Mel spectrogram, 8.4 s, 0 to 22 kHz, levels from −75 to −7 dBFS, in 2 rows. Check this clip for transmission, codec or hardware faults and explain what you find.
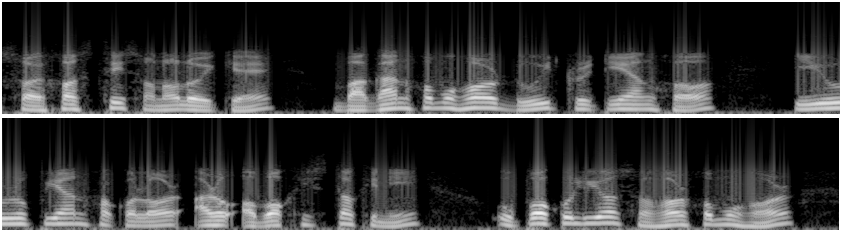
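Three faults run through the whole of this speech clip, stacking a bright hiss, a smeared codec texture and a level-dependent buzz.

Low bit depth with noise shaping runs from start to end. The samples carry too few bits, consistent with roughly a 10-bit word length, and the rounding error is fed back so that its energy is pushed upward in frequency rather than spread evenly. The result is a constant, thin hiss sitting about 30 dB below the speech, quiet in the low range and growing sharply brighter toward the top of the band.

Generation loss is present throughout. The audio sounds swirly, hollow and smeared, with softened consonant onsets. This is likely the result of repeated lossy passes, about five MP3 encodes at a bitrate around 60 kbit/s. Each decode and re-encode quantises again on a shifted frame grid, so noise and spectral gaps accumulate beyond what a single encode at that rate would produce.

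A filter restarted on every block also affects the entire clip. The filter discards its internal state at each block boundary and begins every block as if from silence, so each block opens with a small transient. These repeat at 100 Hz, which fits 10 ms blocks, and they merge into a buzz that grows louder as the speech gets louder and drops away in pauses.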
